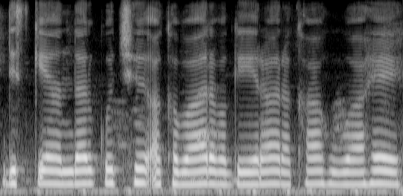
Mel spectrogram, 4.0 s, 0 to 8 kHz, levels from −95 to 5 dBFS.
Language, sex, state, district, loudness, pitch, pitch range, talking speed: Hindi, female, Himachal Pradesh, Shimla, -14 LUFS, 195 Hz, 190-200 Hz, 120 wpm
